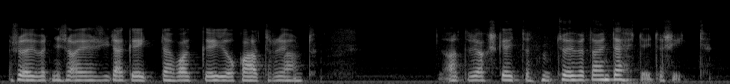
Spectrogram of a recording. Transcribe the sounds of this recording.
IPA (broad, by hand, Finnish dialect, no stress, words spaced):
søiʋæt ni sɑihɑ sitæ keitːæː ʋɑikː ei jokɑ ɑtriɑː mŭt ɑtriɑks keitːænt mut søiʋæt ɑin tæhteitæ siˑtːe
